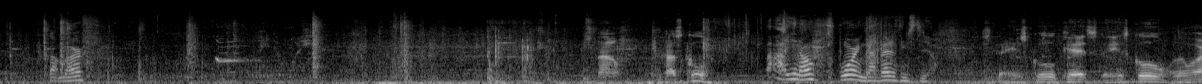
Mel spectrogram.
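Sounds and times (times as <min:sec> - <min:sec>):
low background hum: 0:00.0 - 0:12.0
brief high tone: 0:02.2 - 0:02.7.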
